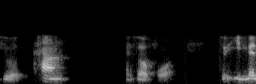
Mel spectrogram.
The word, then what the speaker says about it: kan: With the nasal A, it's Kan. Instead of Ka, it's Kan.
